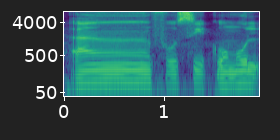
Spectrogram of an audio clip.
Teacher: یہاں نون ساکن کا باریک اخفا ہے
